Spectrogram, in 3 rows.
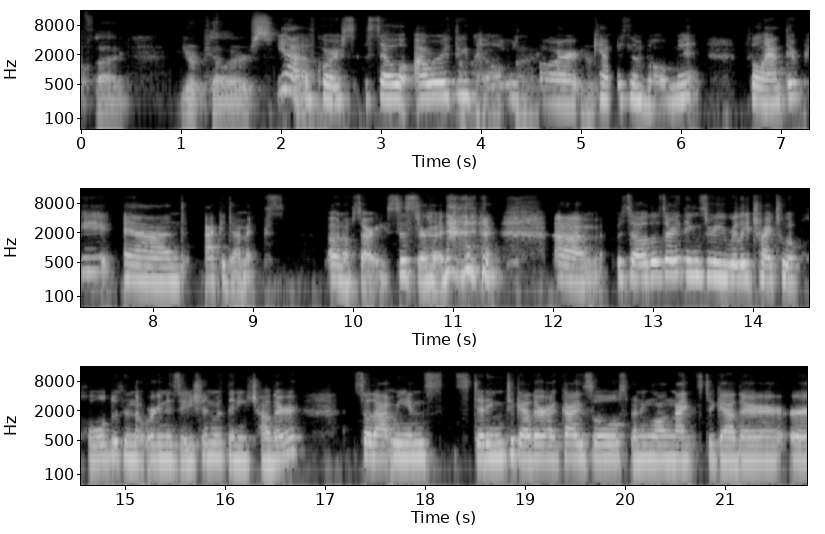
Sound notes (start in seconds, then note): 10.6 laughs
